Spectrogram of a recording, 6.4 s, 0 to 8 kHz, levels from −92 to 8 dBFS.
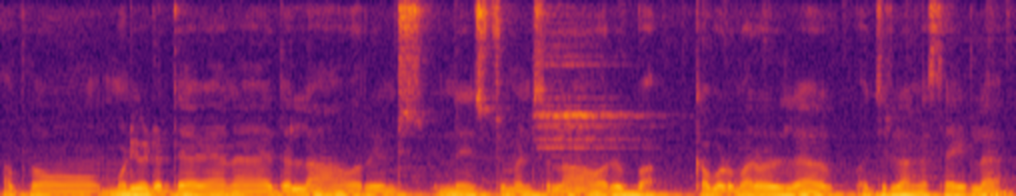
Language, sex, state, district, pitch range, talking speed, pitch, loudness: Tamil, male, Tamil Nadu, Kanyakumari, 115-120 Hz, 140 wpm, 120 Hz, -14 LUFS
